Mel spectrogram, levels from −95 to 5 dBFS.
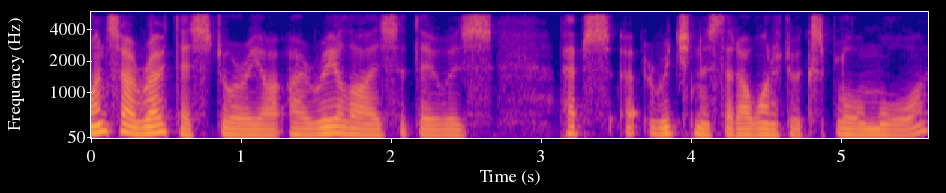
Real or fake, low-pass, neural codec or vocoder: real; 5.4 kHz; none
